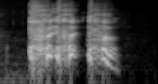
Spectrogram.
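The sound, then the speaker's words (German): Two loud coughing fits in quick succession from a person who has been smoking too much, each a rough, raspy burst lasting about half a second, followed by silence. “Du bist die ganze Zeit am Husten und am, am, am Kutzen und das ist, das gefällt mir gar nicht.”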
